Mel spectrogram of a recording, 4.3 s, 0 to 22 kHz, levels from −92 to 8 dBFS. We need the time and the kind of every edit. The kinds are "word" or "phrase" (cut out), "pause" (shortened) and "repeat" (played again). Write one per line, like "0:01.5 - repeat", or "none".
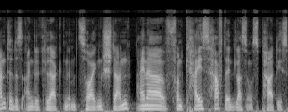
0:02.1 - phrase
